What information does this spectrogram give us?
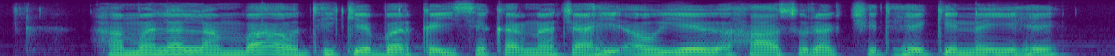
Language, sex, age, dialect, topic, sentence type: Chhattisgarhi, male, 18-24, Western/Budati/Khatahi, banking, question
